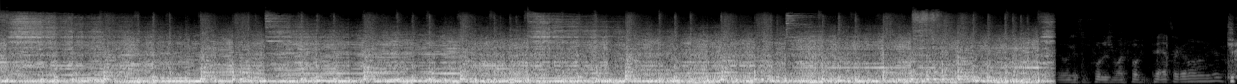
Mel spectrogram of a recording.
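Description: Live hardcore punk band playing loud, with the drum kit and cymbals to the fore. The music cuts off abruptly about ten and a half seconds in, leaving only faint room sound.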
